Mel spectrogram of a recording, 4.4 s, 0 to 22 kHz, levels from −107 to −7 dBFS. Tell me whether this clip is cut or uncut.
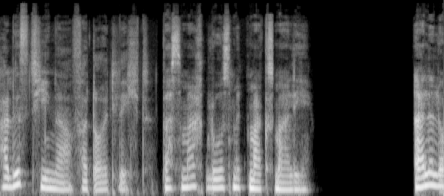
cut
